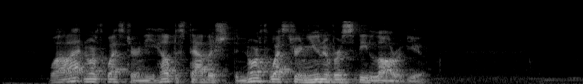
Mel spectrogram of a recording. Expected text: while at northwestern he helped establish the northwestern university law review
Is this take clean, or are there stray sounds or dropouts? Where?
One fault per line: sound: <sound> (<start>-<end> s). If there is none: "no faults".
no faults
